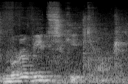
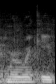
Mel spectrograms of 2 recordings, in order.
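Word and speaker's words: Mrowicki: In Polish, it's Morawicki. Most of the people here know me as Mike Murwicki, though.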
